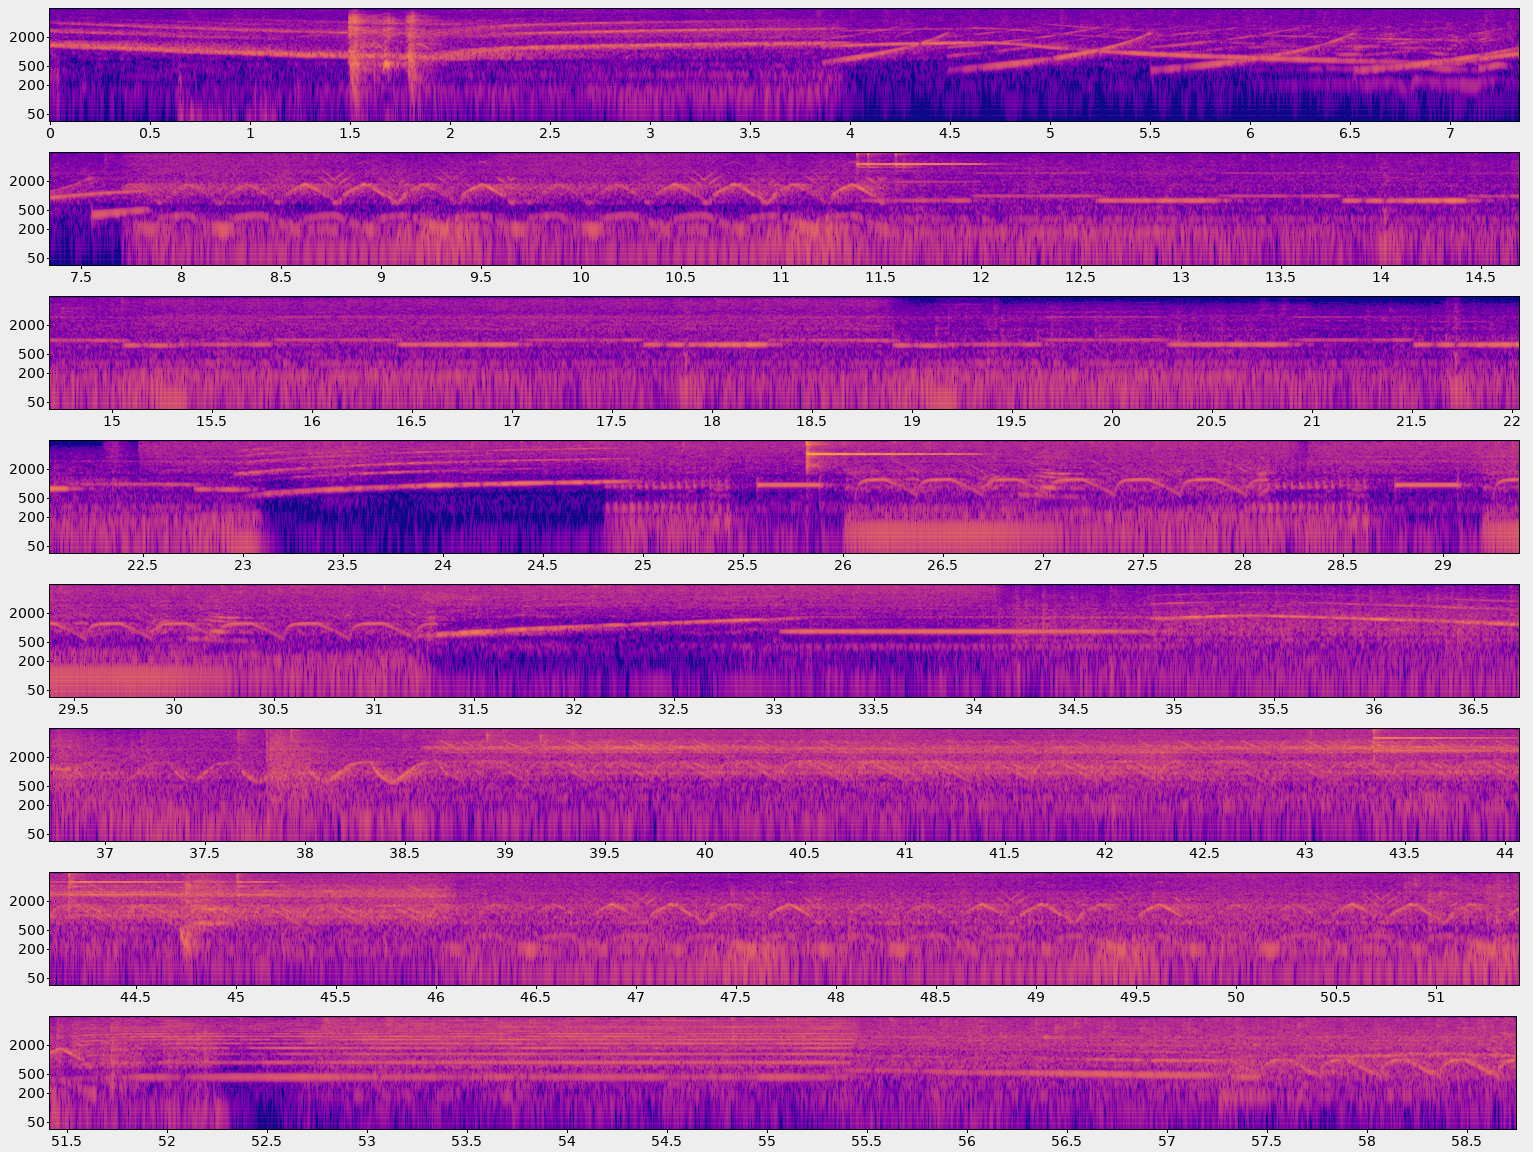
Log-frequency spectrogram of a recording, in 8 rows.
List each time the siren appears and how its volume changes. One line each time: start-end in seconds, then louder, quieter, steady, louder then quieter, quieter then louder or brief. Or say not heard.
0.0-58.7 steady.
